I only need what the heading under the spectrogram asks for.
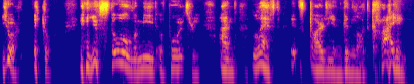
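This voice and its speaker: A man's voice: mid-range voice, very animated, slow, husky, exaggerated voice. A man voicing a scornful, taunting male trickster god at a feast, mocking each guest in turn.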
